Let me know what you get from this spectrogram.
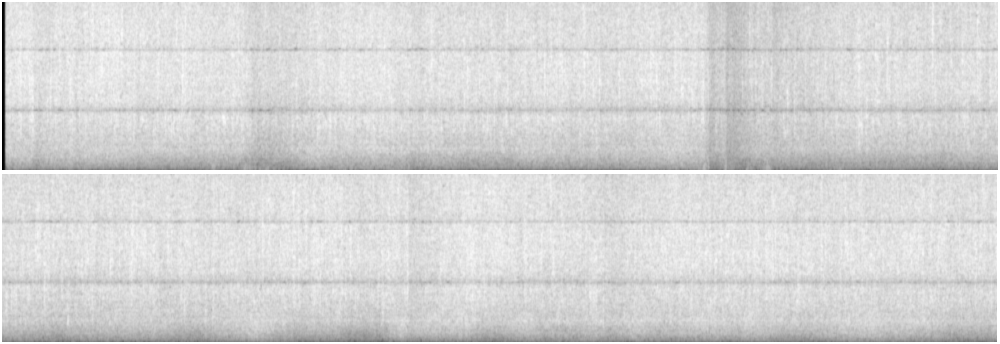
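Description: Heavy rain falling steadily through woodland, a dense even hiss that dips briefly about ten seconds in.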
